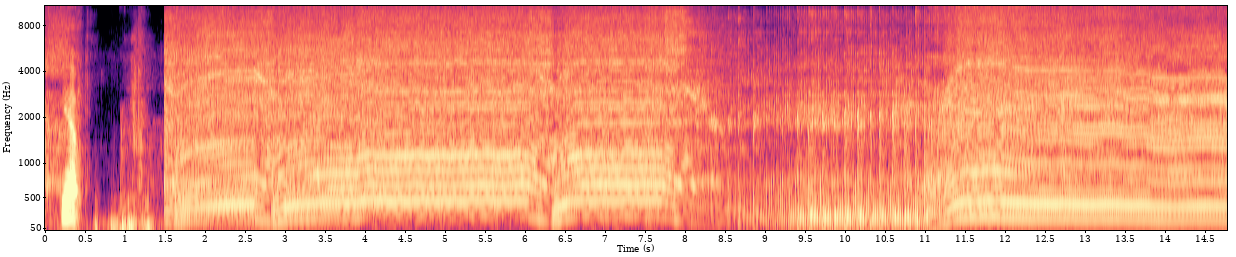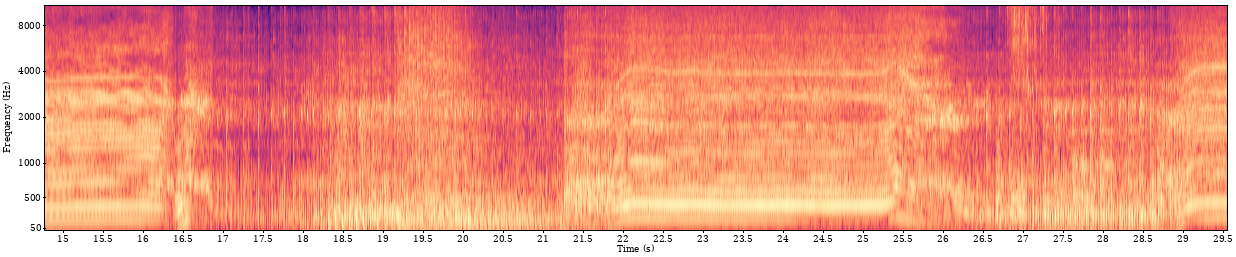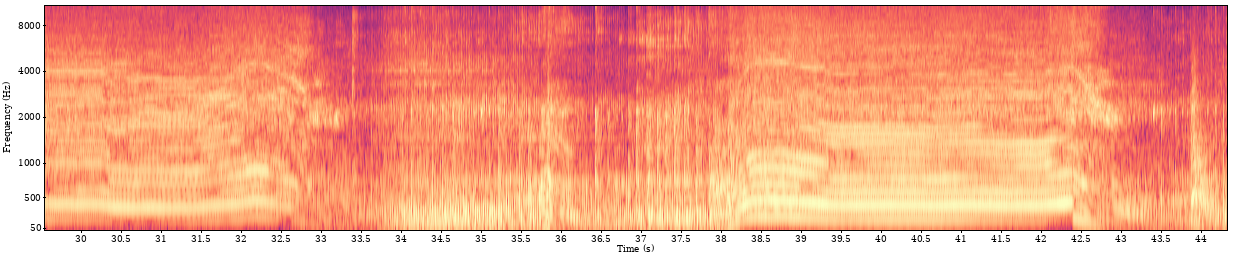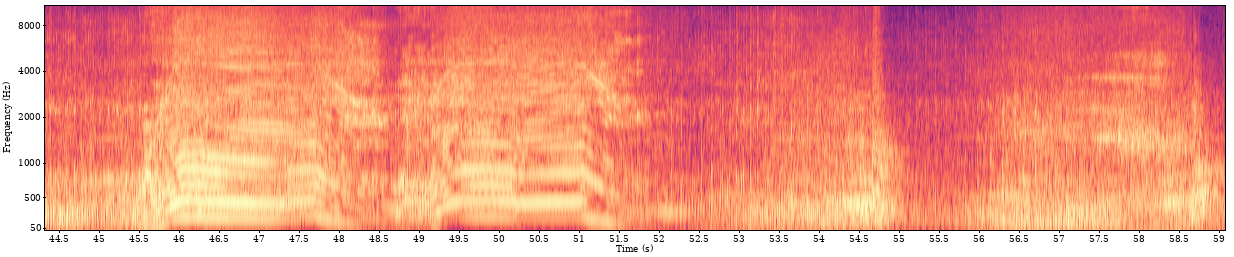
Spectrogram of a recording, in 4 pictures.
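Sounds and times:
chainsaw cutting logs: 0.0s - 59.0s.

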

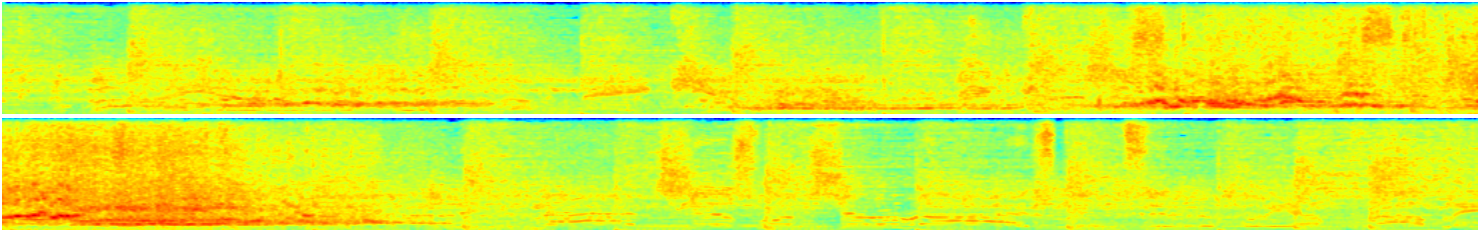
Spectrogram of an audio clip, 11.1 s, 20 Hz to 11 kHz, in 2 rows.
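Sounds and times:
music: 0.0s - 11.0s
car tyres squealing: 0.1s - 8.0s.

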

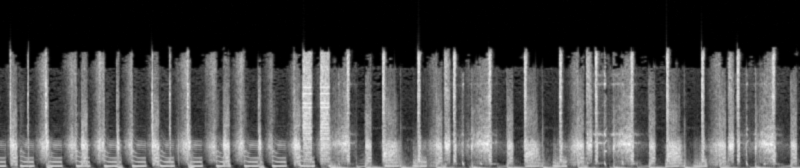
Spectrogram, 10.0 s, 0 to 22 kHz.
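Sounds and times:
techno with falling synth hits: 0.0s - 10.0s.

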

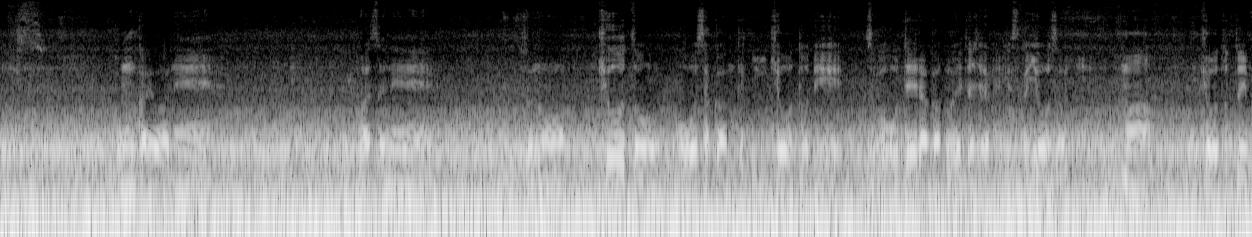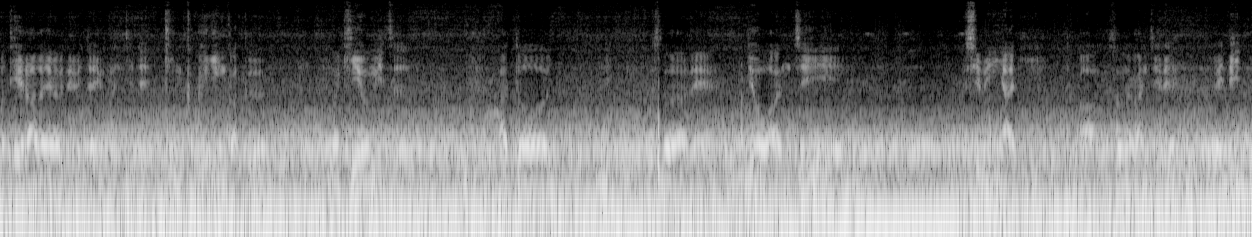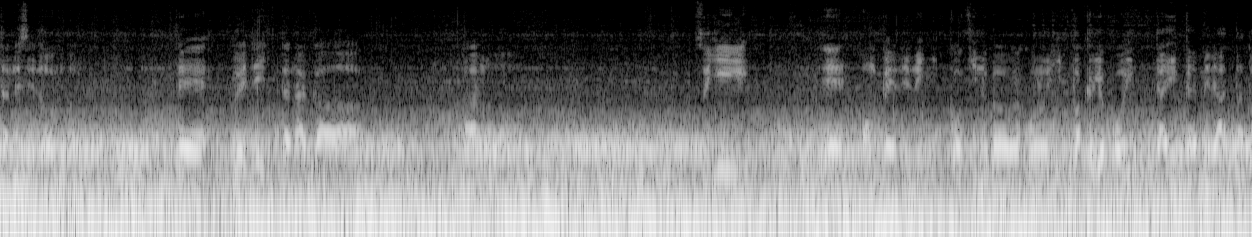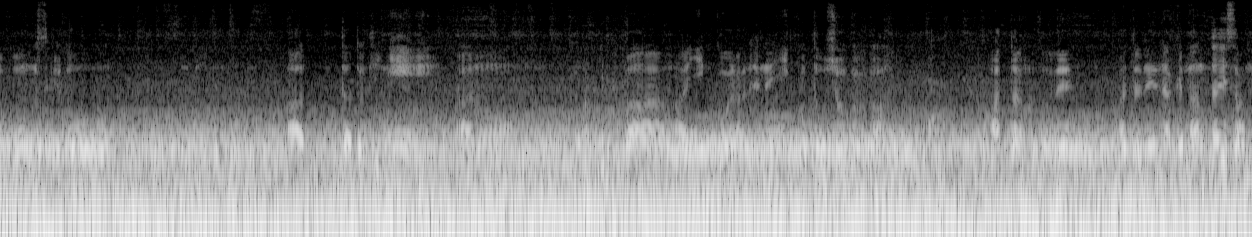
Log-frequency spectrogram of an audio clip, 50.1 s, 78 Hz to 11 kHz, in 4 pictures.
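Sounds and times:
car engine rumble: 0.0s - 50.0s
road noise inside car: 0.0s - 50.0s.

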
